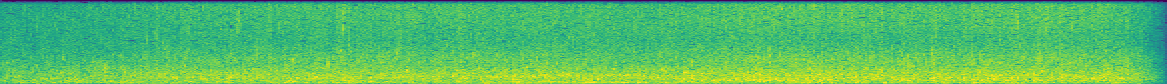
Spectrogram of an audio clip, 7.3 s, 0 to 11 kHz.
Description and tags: Water sounds over rocks and a fallen tree - Whittington Creek
Water rolling down a creek, over rocks and around a fallen tree, in stereo, with the water sounds moving from one ear to the other ear. We got in the van and drove down a rural road in Arkansas, United States. On the side of that road, we found Whittington Creek. We continued and found where this creek enters a man-made underground tunnel in the city of Hot Springs. This sound is used in the beginning of a 7-minute video of our adventure:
